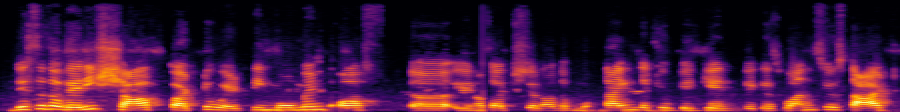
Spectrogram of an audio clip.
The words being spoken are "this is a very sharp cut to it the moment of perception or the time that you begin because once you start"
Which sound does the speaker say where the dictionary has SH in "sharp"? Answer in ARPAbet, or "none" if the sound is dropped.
SH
